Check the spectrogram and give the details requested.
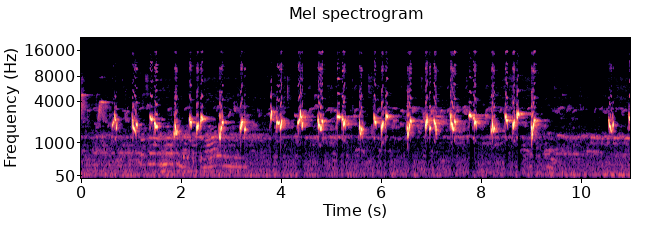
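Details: Yellow-vented bulbul, trucukan kebo, in long continuous lure song: a burst of rapid chirping notes builds and runs for about seven seconds, then stops, followed by a pause and a last pair of chirps.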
